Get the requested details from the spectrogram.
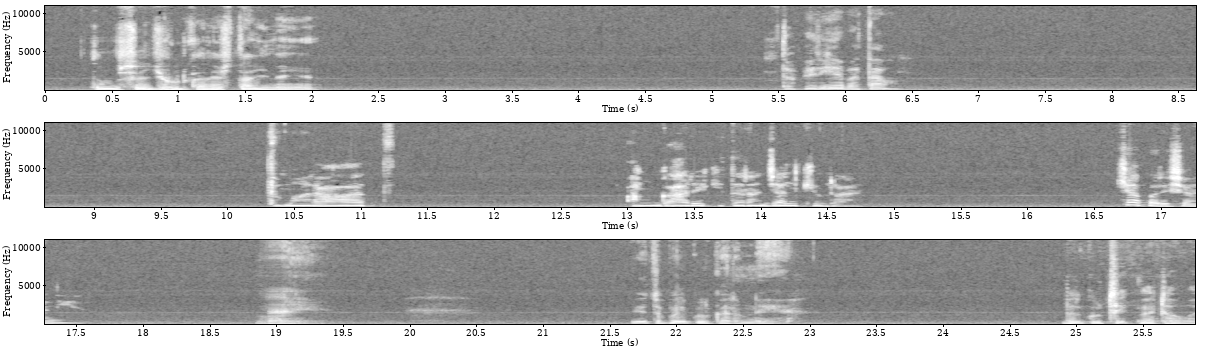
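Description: A man speaks in a low, strained voice, close by.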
